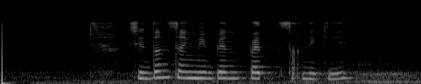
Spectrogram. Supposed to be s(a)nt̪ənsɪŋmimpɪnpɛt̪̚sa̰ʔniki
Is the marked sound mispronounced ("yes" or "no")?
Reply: yes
